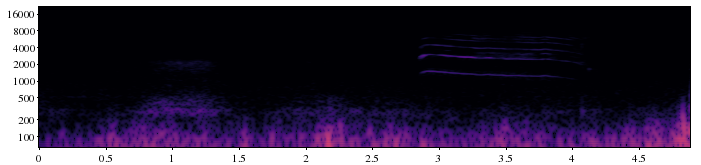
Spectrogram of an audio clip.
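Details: Swainson's hawk, suspected, calling from overhead near a possibly injured or juvenile raptor, giving one thin, high, whistled scream lasting about a second and slightly falling, after a fainter call, over steady wind rumble.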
